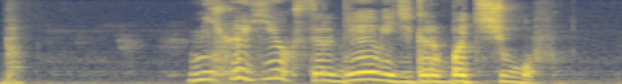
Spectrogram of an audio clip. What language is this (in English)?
Russian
